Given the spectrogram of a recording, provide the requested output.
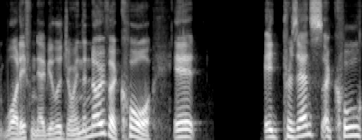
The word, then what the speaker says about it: Nova Corps: detective chop where she's recruited to join the Nova corpse uh yeah what are your thoughts and takes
